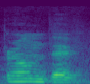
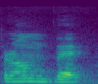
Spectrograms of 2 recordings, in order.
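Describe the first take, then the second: The two takes are said the same way.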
